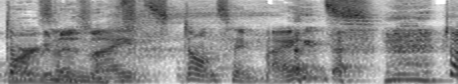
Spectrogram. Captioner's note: chuckles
